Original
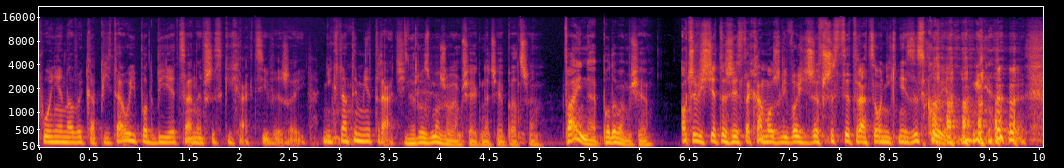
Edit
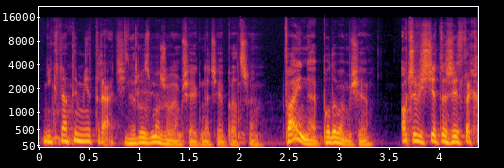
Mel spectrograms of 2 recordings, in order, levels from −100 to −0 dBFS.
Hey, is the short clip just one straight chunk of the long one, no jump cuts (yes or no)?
yes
